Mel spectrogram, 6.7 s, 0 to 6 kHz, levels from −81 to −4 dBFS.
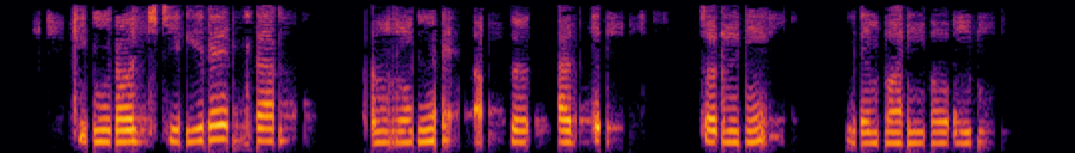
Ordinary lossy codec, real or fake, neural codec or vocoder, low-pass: MP3, 32 kbps; fake; codec, 44.1 kHz, 2.6 kbps, DAC; 5.4 kHz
